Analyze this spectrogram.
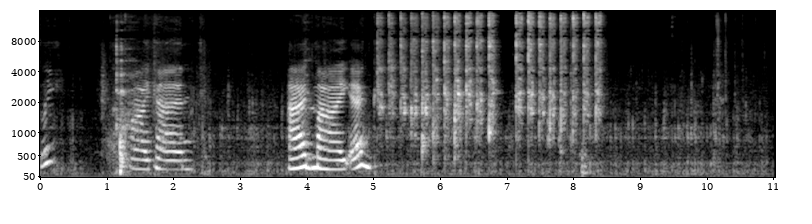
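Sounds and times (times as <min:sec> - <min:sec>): metal utensil beating egg in bowl: 0:05.0 - 0:08.6.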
